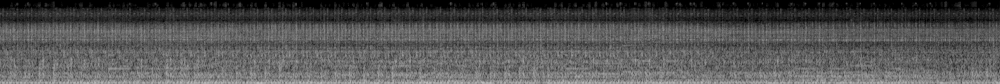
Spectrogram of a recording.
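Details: Tata Safari Storme diesel VX 4x2: loud idle with rough, uneven knock three or four times a second, traced to fault code P0203 injector 3 circuit; knocking solved after repair.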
